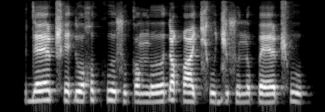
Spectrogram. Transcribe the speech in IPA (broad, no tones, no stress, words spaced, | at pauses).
dɛːʈ͡ʂʰe ɗuχʊ kʷʰɛsʷɛkɔ ŋɤːɗyqʷɛː t͡ɕʰud͡ʑʊsʷeno pɛːʈ͡ʂʰu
